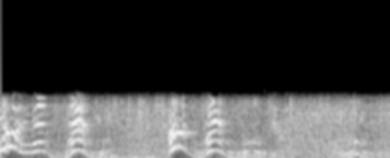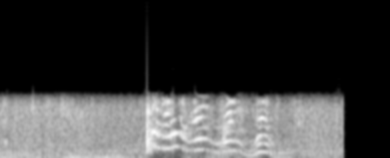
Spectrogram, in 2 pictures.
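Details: Pet pug indoors barking at the television: short, high yipping barks with rising and falling pitch, a quick burst at the start, scattered single yips in the middle, and a final flurry, over continuous television sound.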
